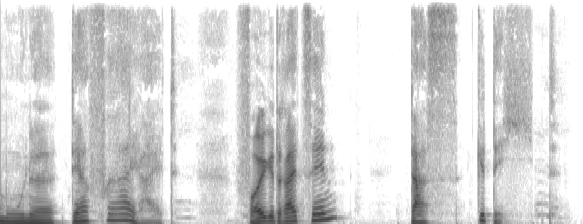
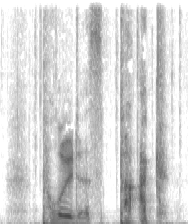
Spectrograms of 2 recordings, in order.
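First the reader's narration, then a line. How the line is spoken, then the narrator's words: Disbelieving murmur. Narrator (German): murmelte er ungläubig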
